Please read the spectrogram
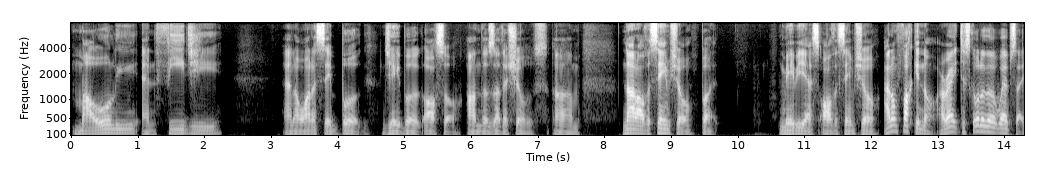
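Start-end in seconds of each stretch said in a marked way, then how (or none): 12.2-14.3 exasperated, high, swinging frustrated yell. Listing show lineups, unsure who plays which show: yelling in frustration. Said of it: "I'm sorry I yelled".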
